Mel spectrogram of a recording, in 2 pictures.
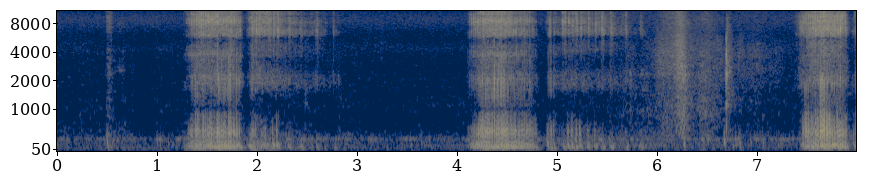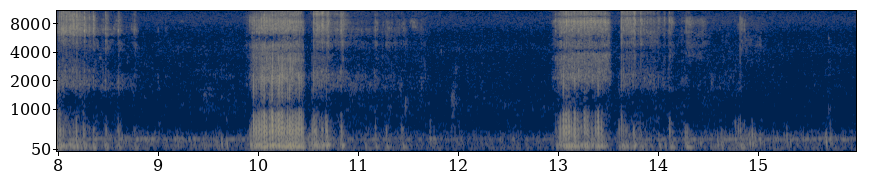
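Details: A Basset Hound puppy sleeping, with loud, low rumbling snores every few seconds, about five in sixteen seconds, and quiet breathing between them: ordinary snoring, though not especially loud.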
